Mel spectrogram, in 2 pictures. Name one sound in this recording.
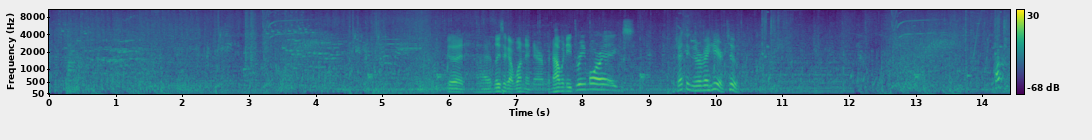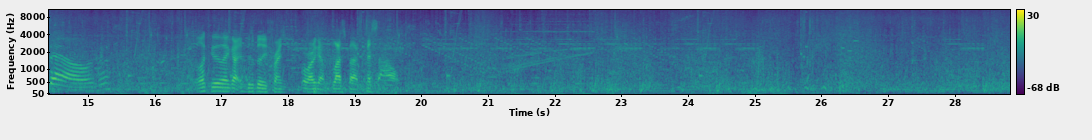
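Video game shots and splashes pop and burst throughout.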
